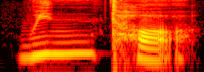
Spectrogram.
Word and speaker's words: Winter: stage name is winter or in Korean wito wito her uh the last character in her name the to is that fun pron um fun sound that's in the back of your throat it's not an ah it's not an O it's an O So wi and her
